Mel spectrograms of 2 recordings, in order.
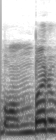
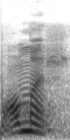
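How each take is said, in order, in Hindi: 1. m के बाद b की आवाज़ सुनाई देती है। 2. m के बाद कोई b की आवाज़ सुनाई नहीं देती। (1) "बॉम्बर वर्ड यूज़ नहीं किया" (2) "सो बॉमर वर्ड यूज़ किया"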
